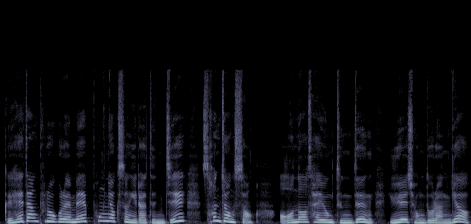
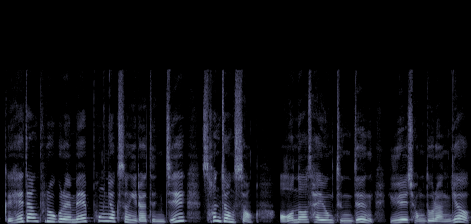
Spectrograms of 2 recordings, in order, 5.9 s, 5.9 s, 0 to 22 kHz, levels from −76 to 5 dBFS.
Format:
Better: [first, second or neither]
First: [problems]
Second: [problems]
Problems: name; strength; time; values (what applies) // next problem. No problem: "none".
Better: first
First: none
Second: thin; somewhat; fading below 300 Hz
